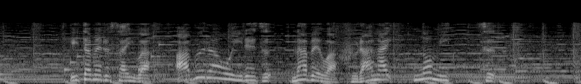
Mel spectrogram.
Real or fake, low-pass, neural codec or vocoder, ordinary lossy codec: real; 7.2 kHz; none; none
